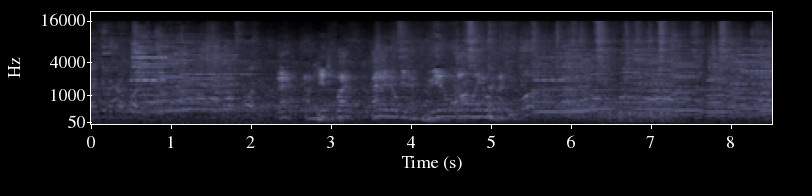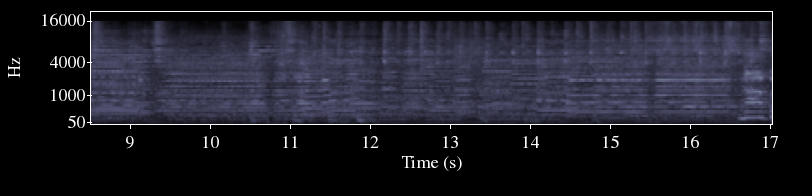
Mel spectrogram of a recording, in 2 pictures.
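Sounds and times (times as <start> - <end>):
piano accordion melody: 0.0 - 17.0.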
